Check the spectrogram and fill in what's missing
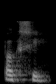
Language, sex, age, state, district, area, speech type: Marathi, female, 30-45, Maharashtra, Wardha, urban, read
